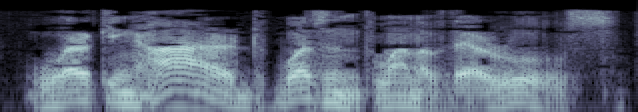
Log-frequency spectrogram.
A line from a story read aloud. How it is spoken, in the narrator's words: Timoshenko growled to himself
